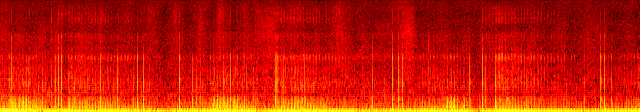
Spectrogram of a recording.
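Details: A pet cat in the Cotswolds purrs while having his chin scratched at sunrise; deep, steady rumble rising and falling in breath cycles roughly every two to three seconds, with faint clicking handling noises.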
